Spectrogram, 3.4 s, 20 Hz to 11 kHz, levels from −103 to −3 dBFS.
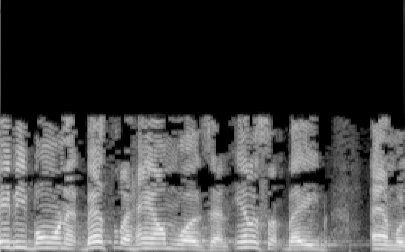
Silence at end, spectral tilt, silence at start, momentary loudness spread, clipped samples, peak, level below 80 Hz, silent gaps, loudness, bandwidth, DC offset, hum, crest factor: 0 s; -4.5 dB/octave; 0 s; 4 LU; under 0.1%; -4 dBFS; -66 dBFS; none; -17 LUFS; 6.2 kHz; under 0.1%; none; 14 dB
